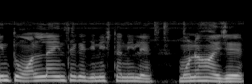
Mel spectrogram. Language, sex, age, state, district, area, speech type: Bengali, male, 18-30, West Bengal, Howrah, urban, spontaneous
